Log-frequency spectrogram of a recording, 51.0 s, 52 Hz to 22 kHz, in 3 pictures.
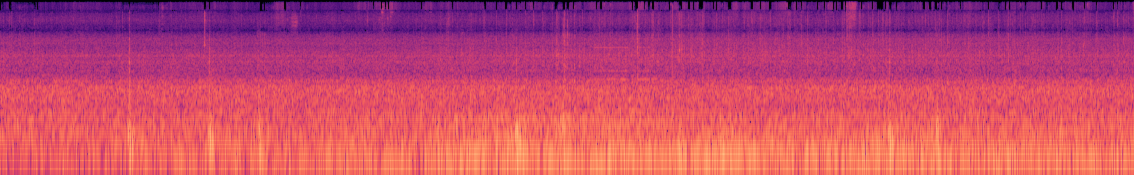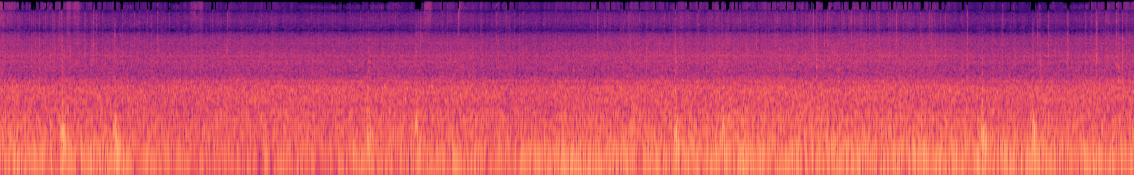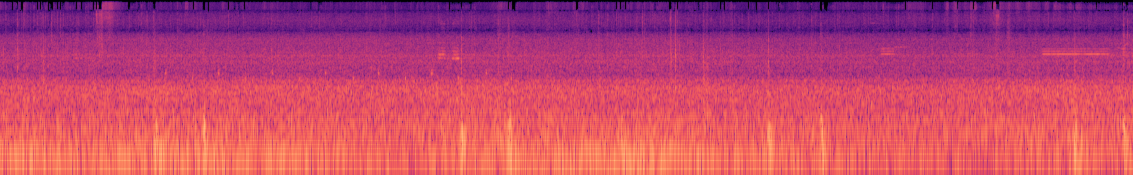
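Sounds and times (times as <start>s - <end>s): road and tyre rumble: 0.0s - 51.0s.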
